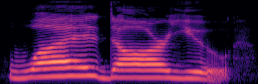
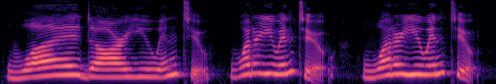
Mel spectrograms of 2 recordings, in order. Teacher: What becomes wud with a D?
